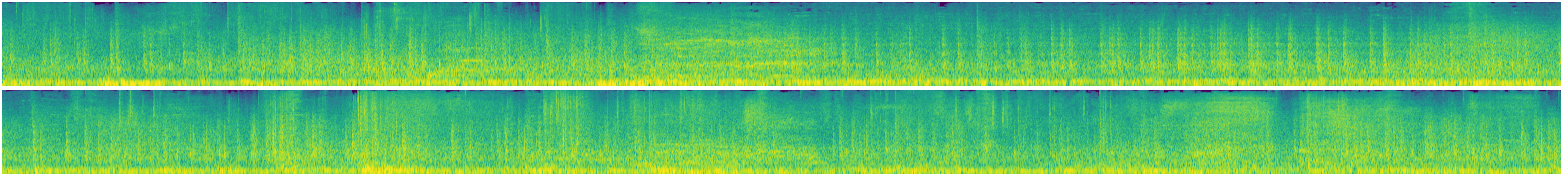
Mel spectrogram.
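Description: Leaves and undergrowth rustle with footsteps.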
